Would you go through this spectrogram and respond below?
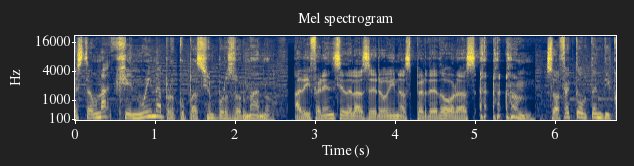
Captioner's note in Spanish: ejem, ejem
